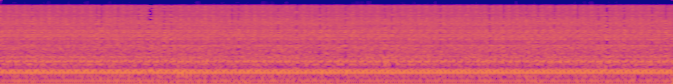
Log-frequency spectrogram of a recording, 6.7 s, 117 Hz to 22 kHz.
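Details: 2011 VW Voyage with EA111 engine idling: smooth, steady low hum with an even beat and no knocks, whine or rattle. The noise complaint was traced to the water pump; the timing belt and tensioner were replaced. Normal, quiet idle.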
